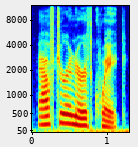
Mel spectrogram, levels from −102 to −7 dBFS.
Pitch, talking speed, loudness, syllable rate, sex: 200 Hz, 140 wpm, -14 LUFS, 5.3 syllables/s, female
